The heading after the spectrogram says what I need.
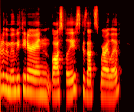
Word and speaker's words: Los Feliz: So I usually go to the movie theater in Las Feliz because that's where I live, and they have like the cheaper.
